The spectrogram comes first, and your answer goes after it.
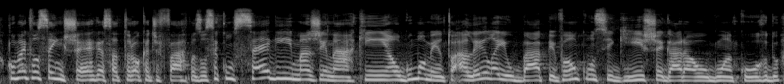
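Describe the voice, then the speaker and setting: A woman's voice: medium pitch, brisk, hardly any pauses. Brazilian woman hosting, direct questions. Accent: Brazilian Portuguese. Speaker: host. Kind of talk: studio sports debate.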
